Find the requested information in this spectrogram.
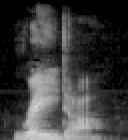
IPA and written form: ˈreɪ.dɑːr (Radar)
